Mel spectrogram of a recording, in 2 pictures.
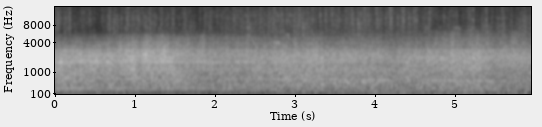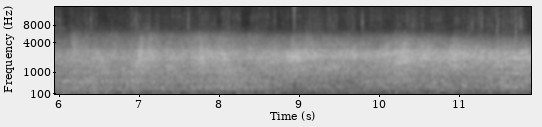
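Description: Heavy jet airliner coming in to land, its engines making loud, steady jet noise.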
